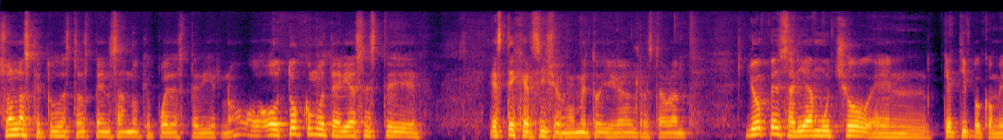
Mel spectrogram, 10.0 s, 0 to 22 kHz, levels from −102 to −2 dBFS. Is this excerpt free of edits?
yes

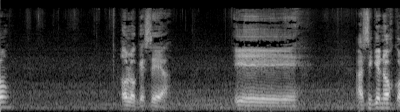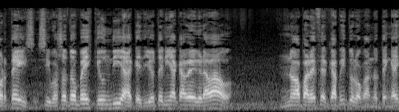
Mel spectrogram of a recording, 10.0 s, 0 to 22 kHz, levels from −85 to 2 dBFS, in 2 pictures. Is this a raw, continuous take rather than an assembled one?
yes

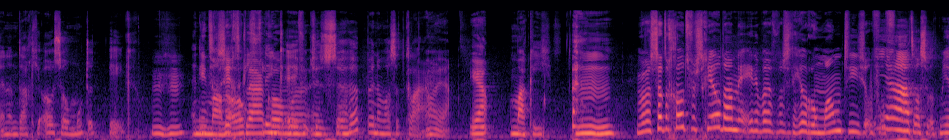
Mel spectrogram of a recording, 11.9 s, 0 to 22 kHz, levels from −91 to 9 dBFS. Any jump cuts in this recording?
yes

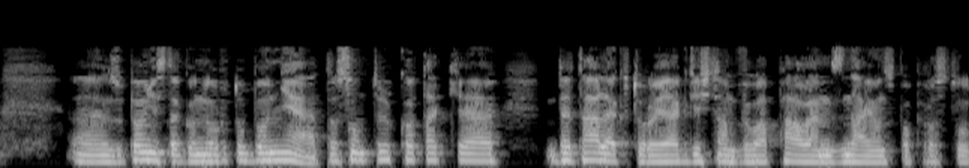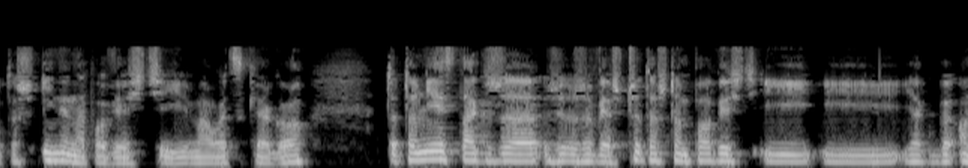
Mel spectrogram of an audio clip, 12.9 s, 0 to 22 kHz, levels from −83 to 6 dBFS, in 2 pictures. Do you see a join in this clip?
no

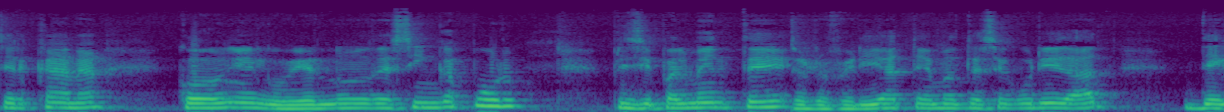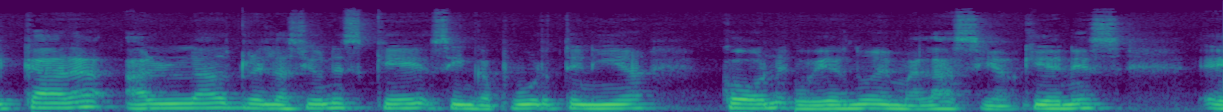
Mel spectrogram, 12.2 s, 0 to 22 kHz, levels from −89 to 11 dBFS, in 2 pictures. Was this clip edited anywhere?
yes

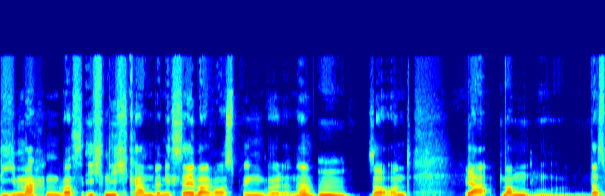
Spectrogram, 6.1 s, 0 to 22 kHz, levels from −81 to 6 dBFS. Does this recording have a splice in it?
yes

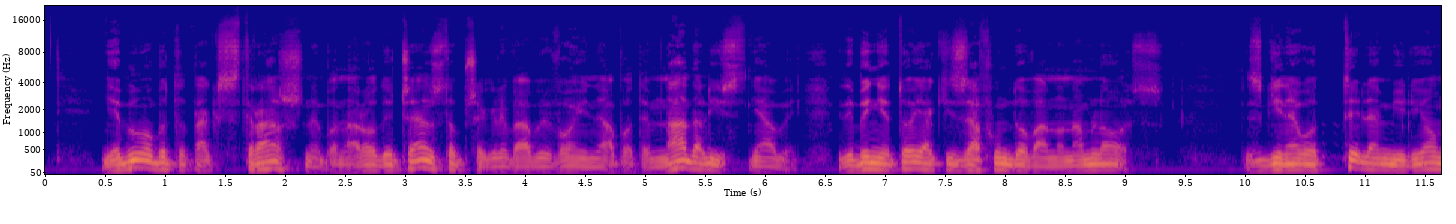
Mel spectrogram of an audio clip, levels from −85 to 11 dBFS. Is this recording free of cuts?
yes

